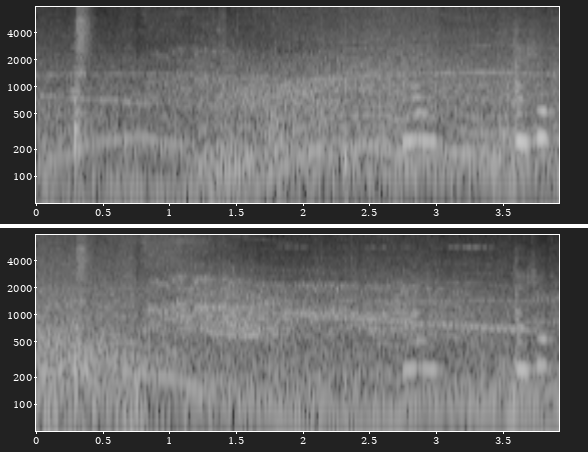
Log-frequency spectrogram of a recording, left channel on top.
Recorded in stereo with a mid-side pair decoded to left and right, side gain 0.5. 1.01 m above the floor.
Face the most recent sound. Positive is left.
turn(degrees=35)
